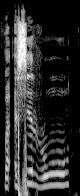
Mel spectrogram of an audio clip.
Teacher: رو کو ہم موٹا پڑھیں گے اور ایک الف کی جتنا کھینچیں گے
